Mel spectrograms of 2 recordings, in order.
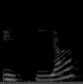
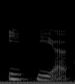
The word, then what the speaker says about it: IKEA: a swedish company um how you would pronounce it in swedish is ikea um okay there is there's actually a lot of brands there's actually a lot of companies that were created by swedes um uh ikea sorry um it's pronounced ikea in swedish um so ikea which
